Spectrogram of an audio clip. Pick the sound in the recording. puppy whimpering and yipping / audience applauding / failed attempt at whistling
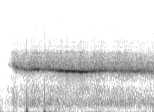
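failed attempt at whistling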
